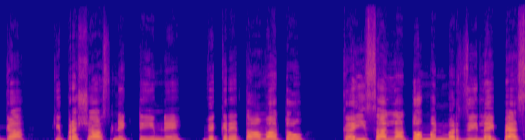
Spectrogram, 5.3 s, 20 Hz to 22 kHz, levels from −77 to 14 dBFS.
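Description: No technical faults can be heard in this recording of speech. Nothing stands out at any moment that would call for comment.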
